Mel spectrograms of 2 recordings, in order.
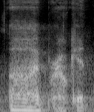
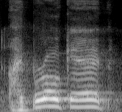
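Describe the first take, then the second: First: Said in the usual way. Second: High, slow, whiny I broke it; mock whine. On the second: Builder mock-whining to viewers over a snapped piece, high and slow. Breaks a small model piece.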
